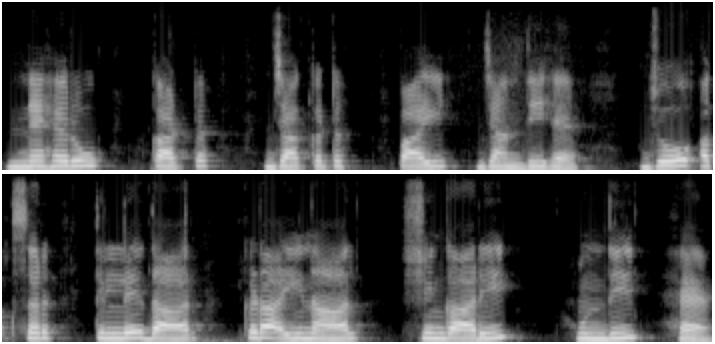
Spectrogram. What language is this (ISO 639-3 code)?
pan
